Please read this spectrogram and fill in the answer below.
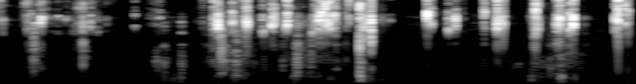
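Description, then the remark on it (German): Crisp plastic crinkling and crackling from a blister pack of Sinopret tablets being handled, a busy run of sharp, irregular crunches and snaps with short pauses, no talking. “Das ist so eine Tabletten. So ein Blister, Geschichte.”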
